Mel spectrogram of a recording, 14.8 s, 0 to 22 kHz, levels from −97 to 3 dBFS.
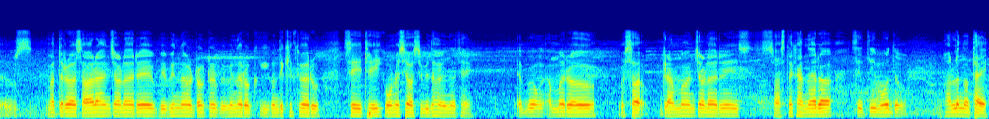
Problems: none marked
